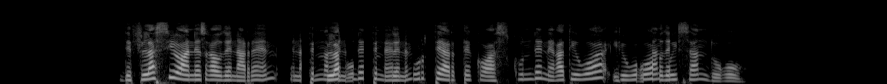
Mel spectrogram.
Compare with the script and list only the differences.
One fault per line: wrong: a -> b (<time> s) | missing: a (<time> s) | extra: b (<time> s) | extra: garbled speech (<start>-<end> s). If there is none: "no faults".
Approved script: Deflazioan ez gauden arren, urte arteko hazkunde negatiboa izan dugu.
extra: garbled speech (2.9-4.1 s)
extra: garbled speech (6.2-6.8 s)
